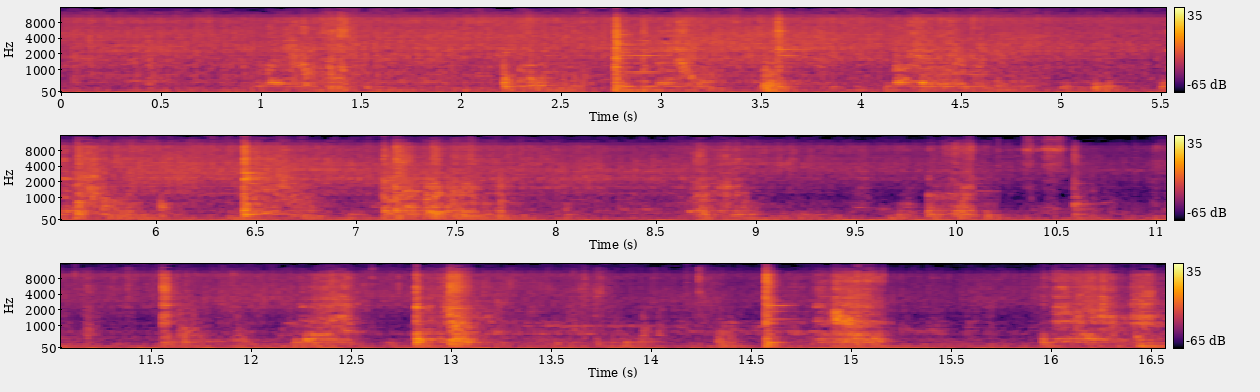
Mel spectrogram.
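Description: Besan pieces sizzling in masala gravy in a kadhai while a spatula stirs them, scraping and knocking irregularly against the pan. The sizzle dies down about halfway through.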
